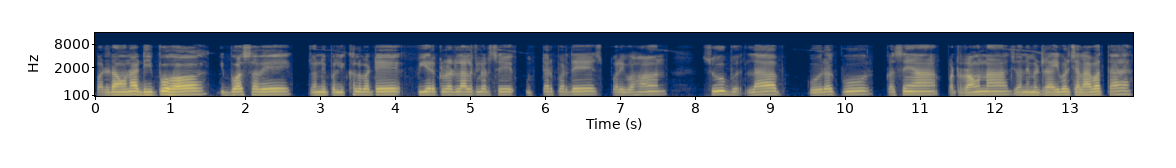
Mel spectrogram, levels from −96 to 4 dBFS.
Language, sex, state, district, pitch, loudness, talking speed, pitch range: Bhojpuri, male, Uttar Pradesh, Gorakhpur, 160 Hz, -21 LUFS, 115 wpm, 150-165 Hz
